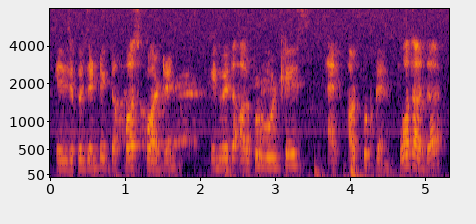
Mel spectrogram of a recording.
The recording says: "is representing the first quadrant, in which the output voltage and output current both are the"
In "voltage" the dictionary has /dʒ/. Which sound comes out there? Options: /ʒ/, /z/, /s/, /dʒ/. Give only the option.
/z/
